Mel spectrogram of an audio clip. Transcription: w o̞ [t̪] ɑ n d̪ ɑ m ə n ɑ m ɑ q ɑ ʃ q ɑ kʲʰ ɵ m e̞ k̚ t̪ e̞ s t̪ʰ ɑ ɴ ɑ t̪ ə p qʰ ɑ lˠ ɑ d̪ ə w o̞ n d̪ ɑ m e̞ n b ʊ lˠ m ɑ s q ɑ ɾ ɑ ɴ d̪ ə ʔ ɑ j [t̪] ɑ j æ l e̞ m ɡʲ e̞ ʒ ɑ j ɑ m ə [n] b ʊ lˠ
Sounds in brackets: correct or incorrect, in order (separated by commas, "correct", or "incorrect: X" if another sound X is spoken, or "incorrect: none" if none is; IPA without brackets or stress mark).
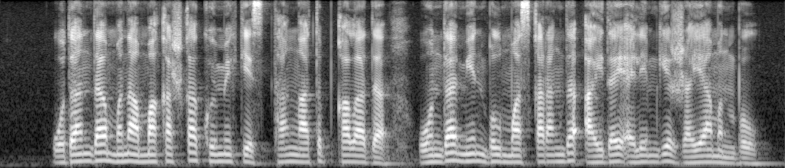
incorrect: d̪, incorrect: d̪, correct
